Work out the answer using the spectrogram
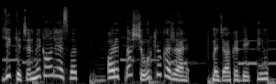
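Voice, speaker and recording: A woman's voice: high-pitched, big pitch swings, very fast, a little mellow, soft background music. A woman voicing a fond, bossy mother-in-law in a storybook reading, scolding the family in a motherly way. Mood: curious.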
